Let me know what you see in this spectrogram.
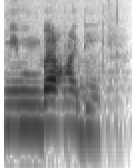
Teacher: iqlab itu adalah mengganti kita ganti dengan bunyi seolah-olah dia mim Tapi mimnya Tidak jelas kalau mimnya makhraj mim itu kan syafatain dua bibir dibaca dengan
